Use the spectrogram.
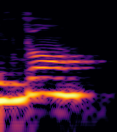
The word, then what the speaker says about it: vent: Il y a du vent. Here we don't pronounce the T, vent.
